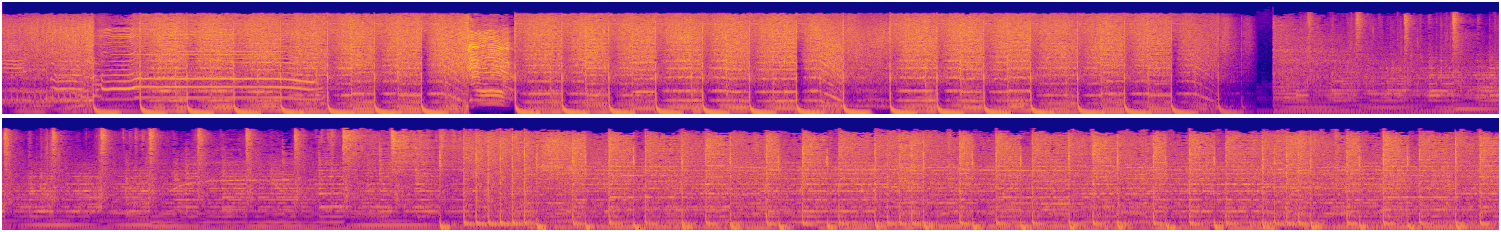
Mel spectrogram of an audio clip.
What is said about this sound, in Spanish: Muy bien, hermoso tema el que estábamos escuchando recién.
